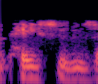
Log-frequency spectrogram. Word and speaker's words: PEHSU: environmental health specialty is anybody can access the pesus as the abbreviation is pronounced pediatricians Public Health officials School Personnel parents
